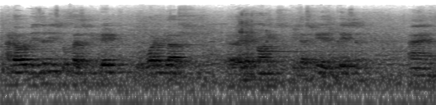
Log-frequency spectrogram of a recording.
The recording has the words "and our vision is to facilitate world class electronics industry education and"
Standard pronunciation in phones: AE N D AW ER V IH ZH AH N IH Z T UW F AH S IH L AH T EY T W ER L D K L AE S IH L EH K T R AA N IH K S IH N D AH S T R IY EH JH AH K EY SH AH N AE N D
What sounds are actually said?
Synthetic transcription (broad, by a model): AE N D AW ER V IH Z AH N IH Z T UW F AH S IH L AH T EY T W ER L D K L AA S IH L EH K T R AA N IH K S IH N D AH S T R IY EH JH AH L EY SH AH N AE N D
